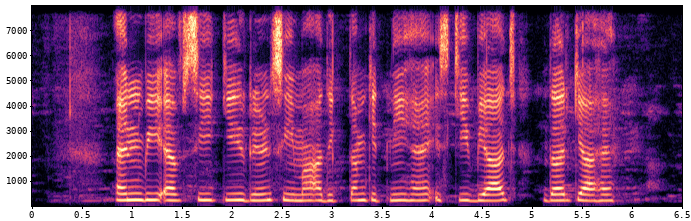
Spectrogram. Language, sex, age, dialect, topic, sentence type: Hindi, female, 25-30, Garhwali, banking, question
